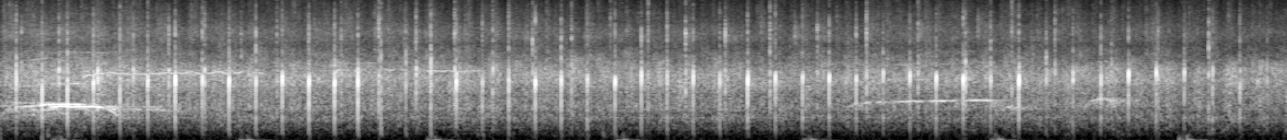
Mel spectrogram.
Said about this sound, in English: All right, ladies and gentlemen, a round of applause for the one, the only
